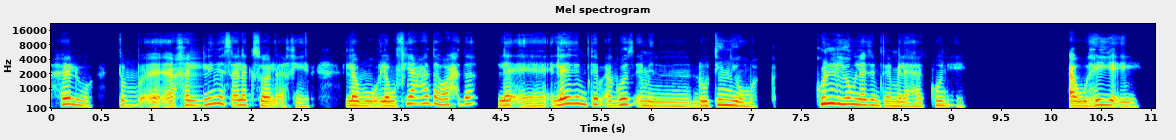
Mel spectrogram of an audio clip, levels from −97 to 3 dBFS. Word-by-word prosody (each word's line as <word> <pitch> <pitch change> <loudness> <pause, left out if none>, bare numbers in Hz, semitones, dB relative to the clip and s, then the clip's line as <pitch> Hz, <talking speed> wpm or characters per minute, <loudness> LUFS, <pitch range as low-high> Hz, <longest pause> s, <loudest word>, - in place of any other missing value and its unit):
حلوة. 255 -7 +1 0.3
طب 215 -2 -7
آآ 190 +1 -2
خلّيني 235 +8 0
أسألك 235 -3 -1
سؤال 200 -4 0
أخير. 175 -2 -11 0.3
لو 205 -1 +1
لو 200 0 +2
في 295 +10 0
عادة 300 -1 -1
واحدة 265 +3 -2 0.2
ل 215 - +3
آآ 200 -1 -3
لازم 275 +5 +5
تبقى 260 -5 -1
جزء 255 +1 +1
من 185 -3 -4
routine 230 +3 +2
يومك، 175 -4 -2 0.5
كُل 295 +1 +7
يوم 285 -3 +6
لازم 240 -3 +1
تعملها، 190 -3 -3
هتكون 210 +4 -4
إيه؟ 210 -5 -15 1.1
أو 200 -1 +3
هي 230 +2 +1
إيه؟ 180 -4 -7
215 Hz, 160 wpm, -21 LUFS, 195-255 Hz, 1.1 s, كُل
